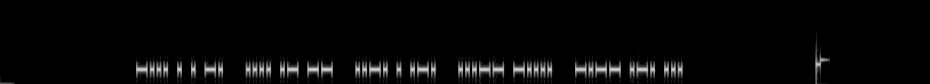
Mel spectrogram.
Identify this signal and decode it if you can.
Morse code, heard as a keyed tone, about 36 wpm, 700 Hz. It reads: BEEN HAM FER 36 YRS
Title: Practice QSO - Exchange 3 - More Info - 35wpm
